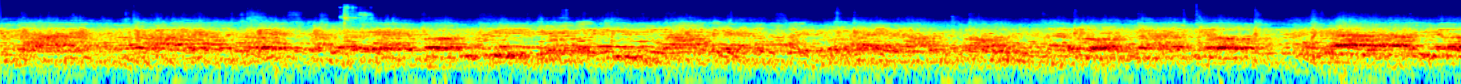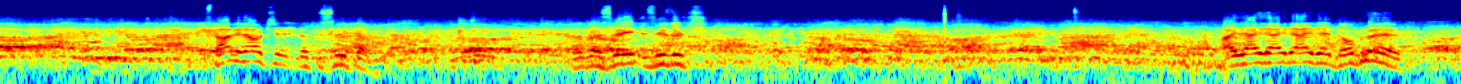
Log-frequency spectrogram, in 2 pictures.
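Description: A dense crowd chatters loudly outdoors, with many voices overlapping.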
